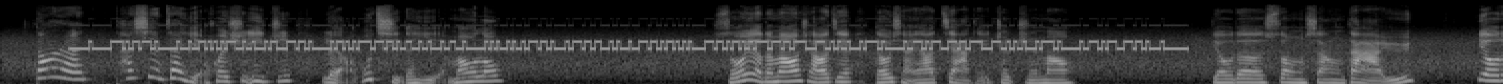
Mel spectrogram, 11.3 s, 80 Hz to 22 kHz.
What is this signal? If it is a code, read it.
RTTY (45.45 baud, 850 Hz shift), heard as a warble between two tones, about 2550 Hz centre, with speech in Chinese. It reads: QRZ? DE W2YF K CQ DX DE ON3AZ ON3AZ K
